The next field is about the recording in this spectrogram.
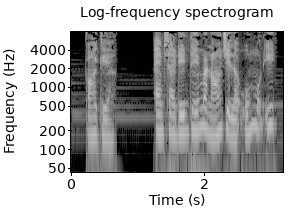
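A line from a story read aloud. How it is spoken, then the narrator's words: Soft chuckle. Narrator (Vietnamese): Anh cười khẽ bảo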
